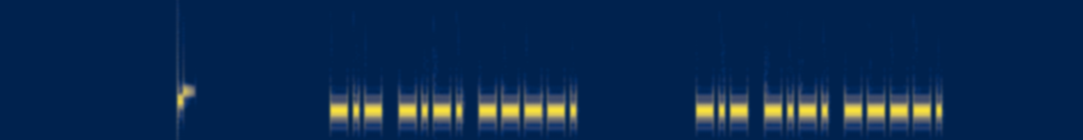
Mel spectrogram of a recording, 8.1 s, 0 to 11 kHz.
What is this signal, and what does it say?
Morse code, heard as a keyed tone, about 28 wpm, 700 Hz. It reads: KC9 KC9
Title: USA Call Sign Prefixes - Repeated 2x - 28wpm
